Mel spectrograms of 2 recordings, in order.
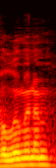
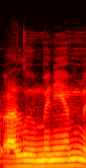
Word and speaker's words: aluminium: these are made of aluminum or aluminium if you want to pronounce it properly and the taller one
